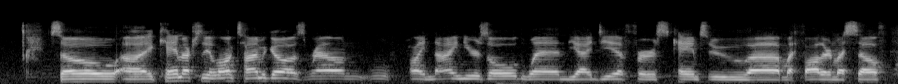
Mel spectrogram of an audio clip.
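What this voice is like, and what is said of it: Strong American accent. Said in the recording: “he's got that strong American accent.”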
